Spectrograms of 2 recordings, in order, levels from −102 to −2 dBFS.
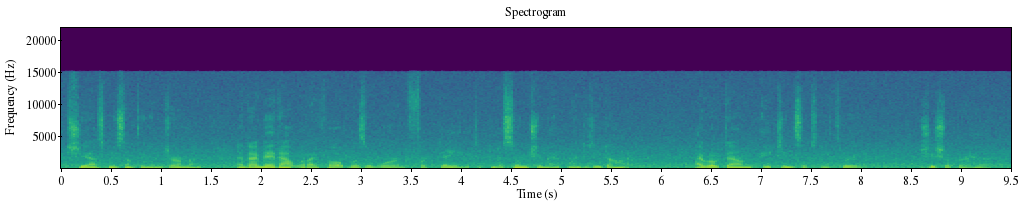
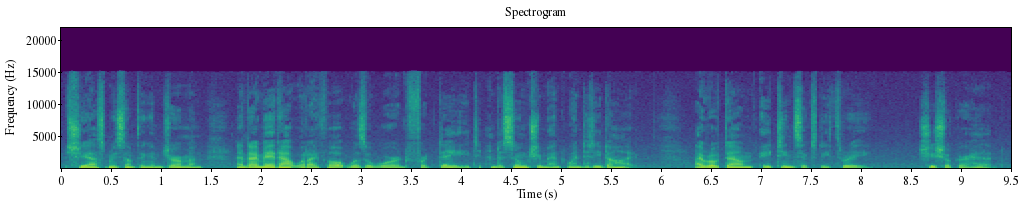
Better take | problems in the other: second | hiss; loud; throughout; 10 dB below the speech; faint in the second

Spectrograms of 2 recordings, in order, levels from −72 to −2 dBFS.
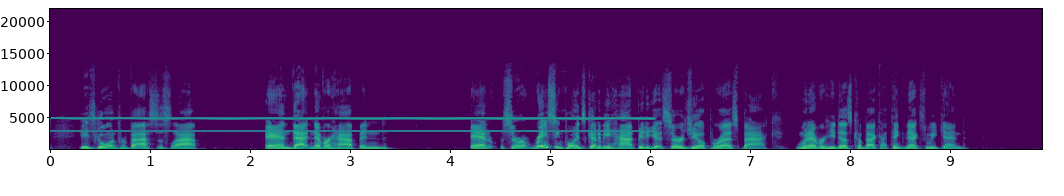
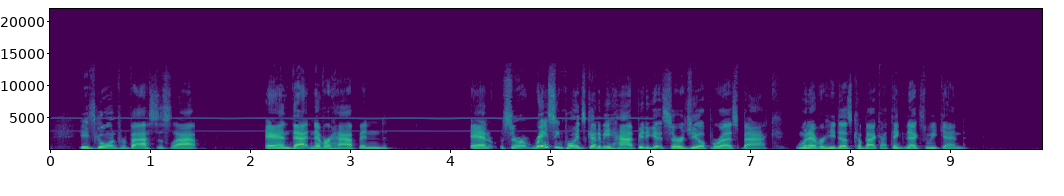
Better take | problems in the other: second | high-pitched whine; loud; until 6 s; 5 kHz, 8 dB below the speech; faint in the second

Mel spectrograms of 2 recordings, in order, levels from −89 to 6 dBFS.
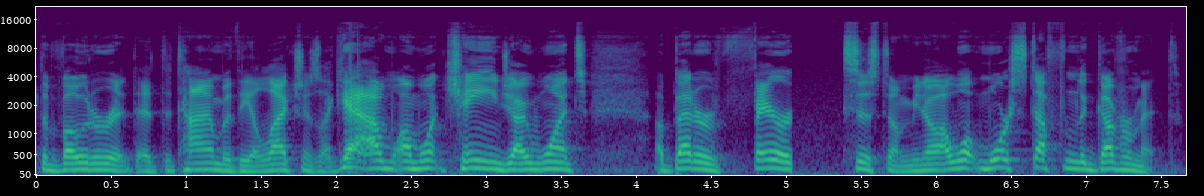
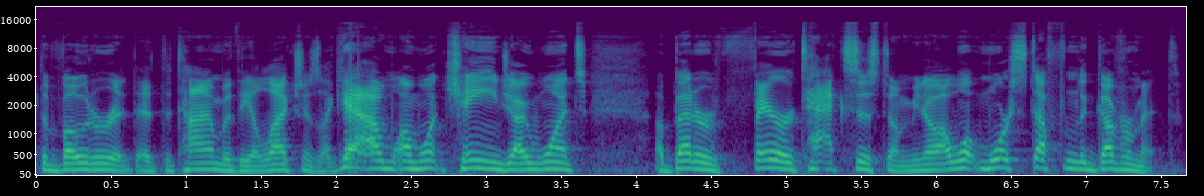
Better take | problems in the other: second | audio cutting out; at 5 s

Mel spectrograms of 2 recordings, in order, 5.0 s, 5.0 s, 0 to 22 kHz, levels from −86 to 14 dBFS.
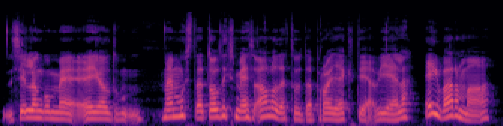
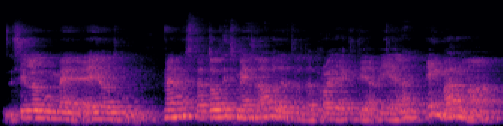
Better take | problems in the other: first | room echo; noticeable; dies away in 0.8 s // off-mic speech; far

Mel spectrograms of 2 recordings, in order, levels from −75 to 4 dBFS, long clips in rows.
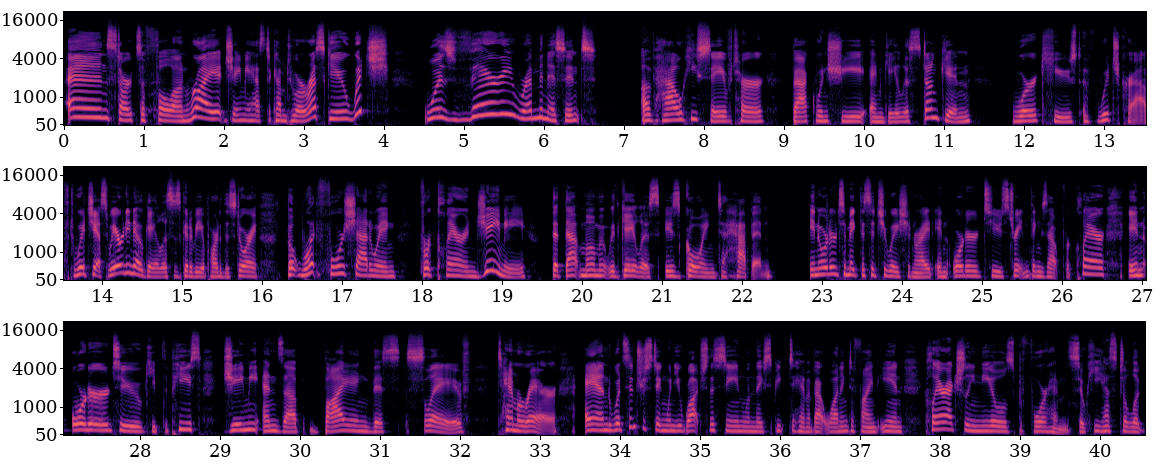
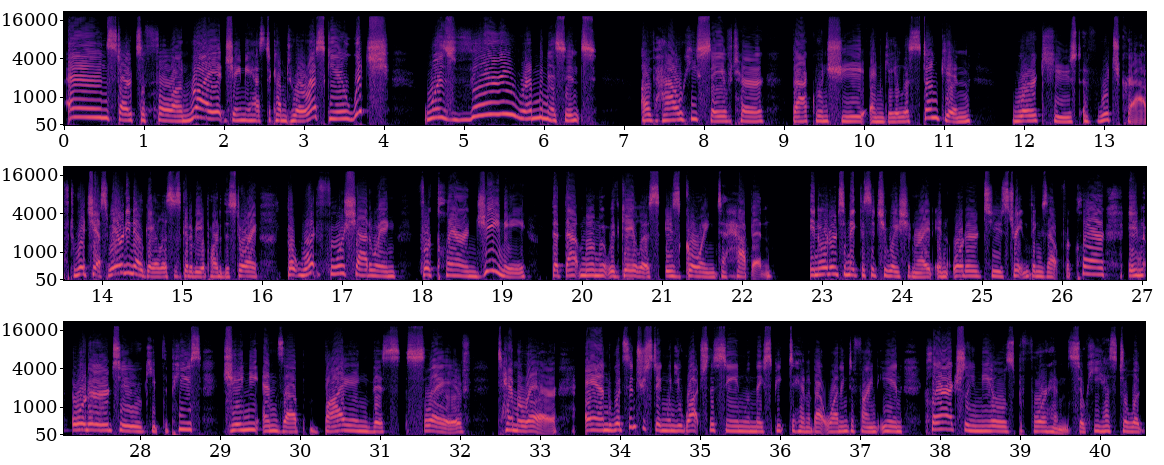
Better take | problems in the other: first | distortion; heavy; 22% of the sound clipped

